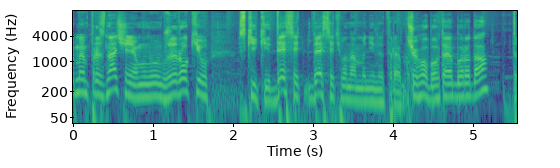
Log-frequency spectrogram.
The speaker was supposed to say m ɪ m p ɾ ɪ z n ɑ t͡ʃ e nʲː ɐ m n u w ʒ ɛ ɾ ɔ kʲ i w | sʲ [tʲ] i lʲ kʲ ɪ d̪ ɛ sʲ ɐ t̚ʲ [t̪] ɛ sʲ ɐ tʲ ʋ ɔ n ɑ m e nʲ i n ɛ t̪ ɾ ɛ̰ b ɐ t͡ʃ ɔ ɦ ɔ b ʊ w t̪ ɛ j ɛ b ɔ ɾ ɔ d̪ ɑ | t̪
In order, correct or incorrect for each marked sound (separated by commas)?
incorrect, incorrect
